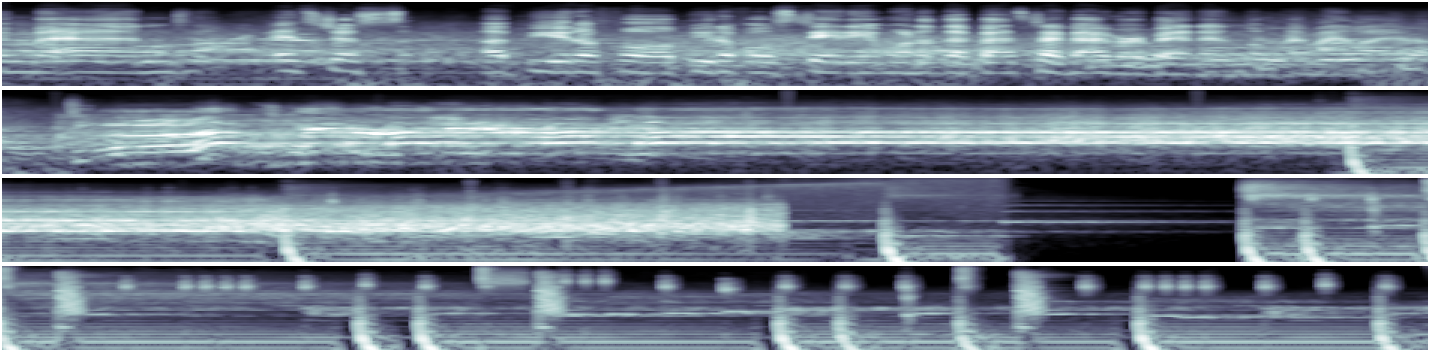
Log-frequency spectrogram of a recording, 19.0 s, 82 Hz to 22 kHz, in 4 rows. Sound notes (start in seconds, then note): 8.2 crowd cheering; 10.4 hip hop music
